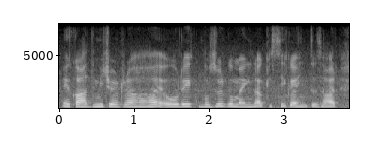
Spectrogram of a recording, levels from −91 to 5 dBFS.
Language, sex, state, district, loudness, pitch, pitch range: Hindi, female, Haryana, Rohtak, -19 LUFS, 205 Hz, 190-215 Hz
